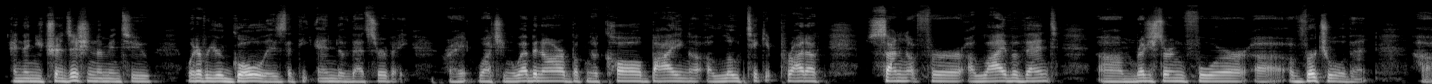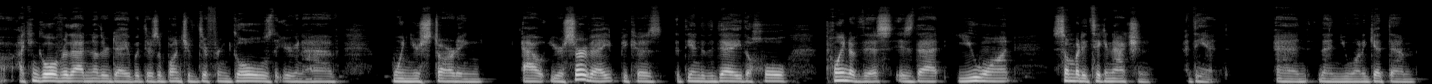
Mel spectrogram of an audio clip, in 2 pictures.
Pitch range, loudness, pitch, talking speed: 130-150 Hz, -22 LUFS, 140 Hz, 205 wpm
